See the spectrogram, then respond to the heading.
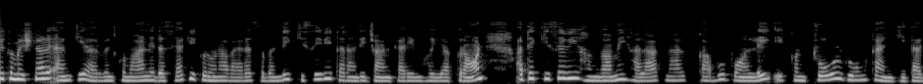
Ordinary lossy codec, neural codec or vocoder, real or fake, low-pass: none; codec, 16 kHz, 16 kbps, FreqCodec, smaller model; fake; none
